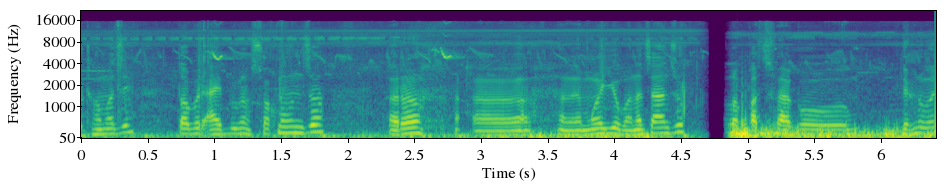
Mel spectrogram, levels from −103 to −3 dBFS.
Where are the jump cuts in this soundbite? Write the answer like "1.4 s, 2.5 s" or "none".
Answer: 4.9 s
